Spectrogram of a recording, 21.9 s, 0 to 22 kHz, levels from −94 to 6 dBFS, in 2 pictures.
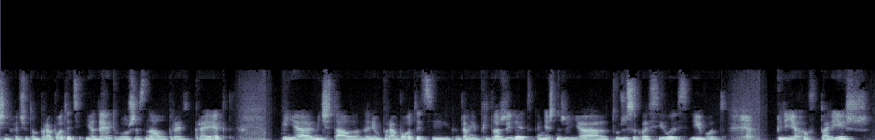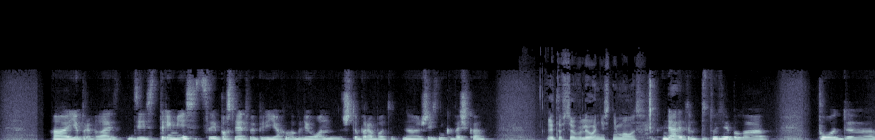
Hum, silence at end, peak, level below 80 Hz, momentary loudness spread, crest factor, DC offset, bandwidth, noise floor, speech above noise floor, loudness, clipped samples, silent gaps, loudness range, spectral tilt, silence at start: none; 0 s; -2 dBFS; -56 dBFS; 10 LU; 16 dB; under 0.1%; 10.5 kHz; -42 dBFS; 24 dB; -19 LUFS; under 0.1%; none; 3 LU; -6 dB/octave; 0 s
